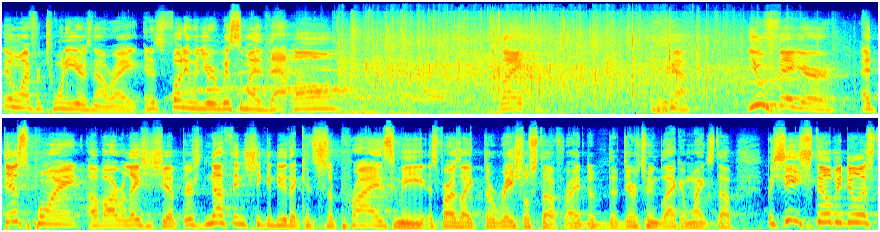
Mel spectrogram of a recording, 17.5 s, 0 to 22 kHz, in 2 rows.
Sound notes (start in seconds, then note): 4.8 cheers and applause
